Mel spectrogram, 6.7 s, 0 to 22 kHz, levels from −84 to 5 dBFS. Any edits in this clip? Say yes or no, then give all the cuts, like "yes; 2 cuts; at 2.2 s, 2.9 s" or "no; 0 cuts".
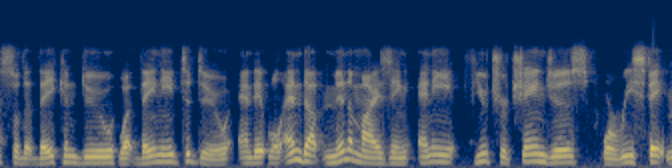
no; 0 cuts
